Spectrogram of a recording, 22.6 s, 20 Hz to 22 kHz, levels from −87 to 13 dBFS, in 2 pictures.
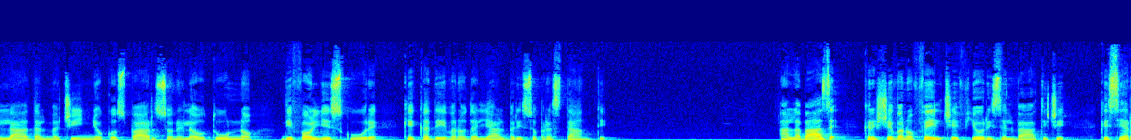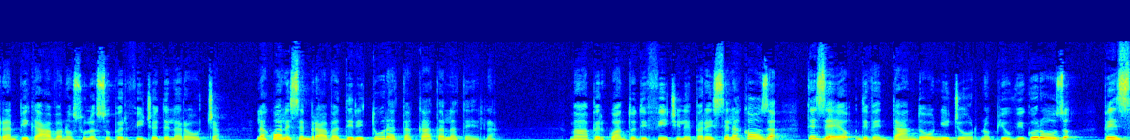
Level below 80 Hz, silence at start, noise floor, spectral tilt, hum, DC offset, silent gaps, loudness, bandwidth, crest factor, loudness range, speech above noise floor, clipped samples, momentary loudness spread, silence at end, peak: -62 dBFS; 0 s; -55 dBFS; -4.5 dB/octave; none; under 0.1%; none; -27 LUFS; 15.5 kHz; 18 dB; 5 LU; 28 dB; under 0.1%; 10 LU; 0 s; -10 dBFS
